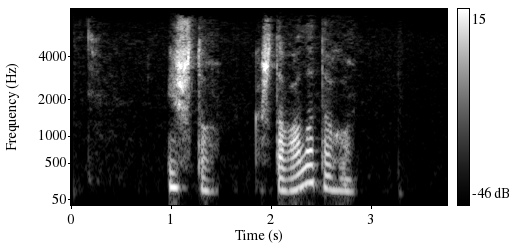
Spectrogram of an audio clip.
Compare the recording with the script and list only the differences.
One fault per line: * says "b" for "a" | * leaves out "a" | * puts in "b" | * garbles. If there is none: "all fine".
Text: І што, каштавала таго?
all fine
